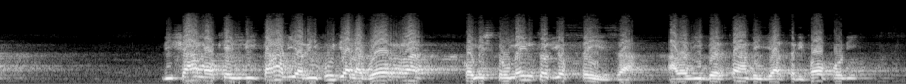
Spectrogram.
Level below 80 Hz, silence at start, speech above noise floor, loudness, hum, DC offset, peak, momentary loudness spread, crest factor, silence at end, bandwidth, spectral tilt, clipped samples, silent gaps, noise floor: -38 dBFS; 0 s; 35 dB; -5 LUFS; none; 0.6%; 0 dBFS; 9 LU; 6 dB; 0.05 s; 10.5 kHz; -5.5 dB/octave; 4%; none; -39 dBFS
